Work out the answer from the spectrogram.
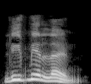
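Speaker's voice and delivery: high indignant protest. A narrator's reading. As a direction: push the pitch up in affront. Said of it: "said Alice indignantly".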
